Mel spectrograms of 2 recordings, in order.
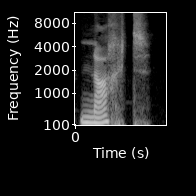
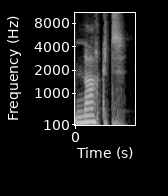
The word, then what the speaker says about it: Nacht: But I learned the word Nacht, which means night. But one time I pronounced it incorrectly. I said Nacht. And I was corrected quickly because that means naked.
